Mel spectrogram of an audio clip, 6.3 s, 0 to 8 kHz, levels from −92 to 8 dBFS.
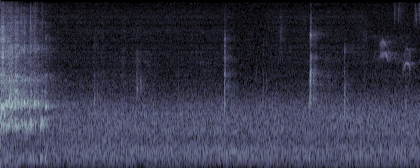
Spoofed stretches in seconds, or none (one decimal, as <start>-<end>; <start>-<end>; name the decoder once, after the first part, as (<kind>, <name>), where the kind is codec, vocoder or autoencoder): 0.0-3.5 (autoencoder, DAC-VAE); 4.0-5.5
